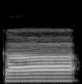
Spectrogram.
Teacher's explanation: তাহলে আলহাকুমুততা কাফ আলিফ জবার কা এক আলিফ পরিমাণ টান হবে আলিফের ডানদিকে জবার এসেছে একে আলিফ মাদ বলা হয় আলিফ মাদ্দাকে এক আলিফ পরিমাণ টান দিয়ে পড়তে হয়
